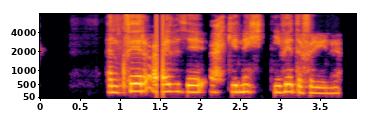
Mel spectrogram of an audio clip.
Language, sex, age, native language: Icelandic, female, 15, Icelandic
